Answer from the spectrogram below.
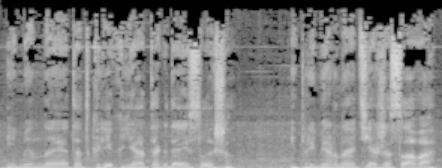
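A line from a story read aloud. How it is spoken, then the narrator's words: Almost calm. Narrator (Russian): он почти спокойно произнес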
